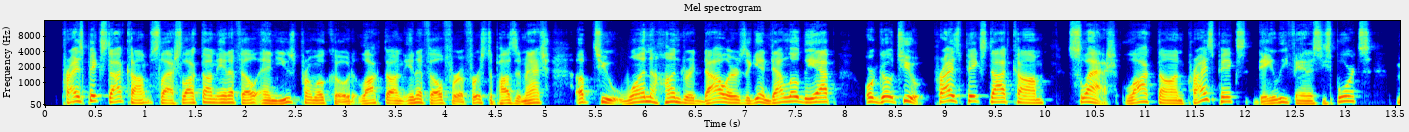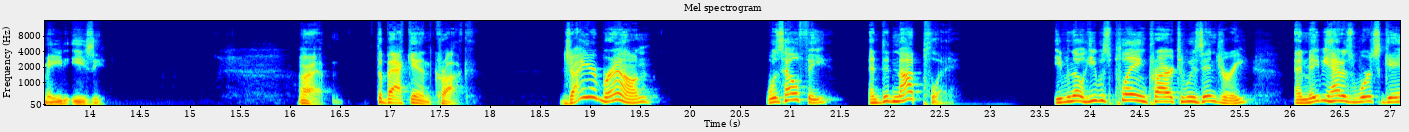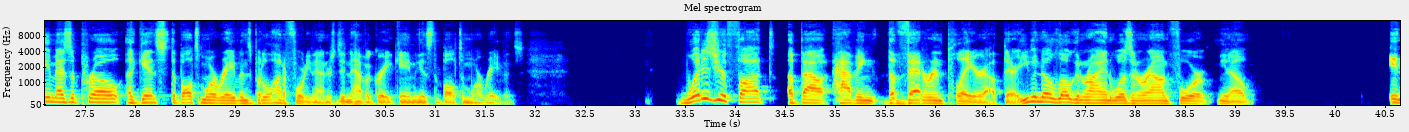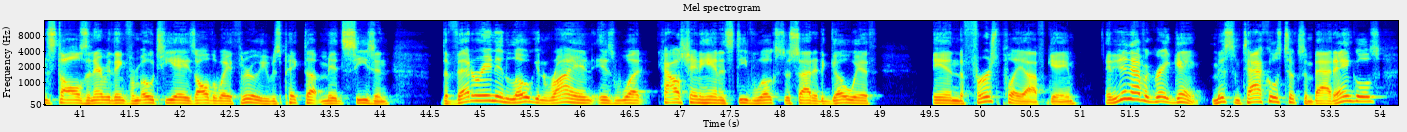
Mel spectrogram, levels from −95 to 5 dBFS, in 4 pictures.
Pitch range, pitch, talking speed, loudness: 115-170 Hz, 130 Hz, 175 wpm, -20 LUFS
